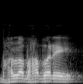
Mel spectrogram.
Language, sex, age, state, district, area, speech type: Odia, male, 60+, Odisha, Ganjam, urban, spontaneous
